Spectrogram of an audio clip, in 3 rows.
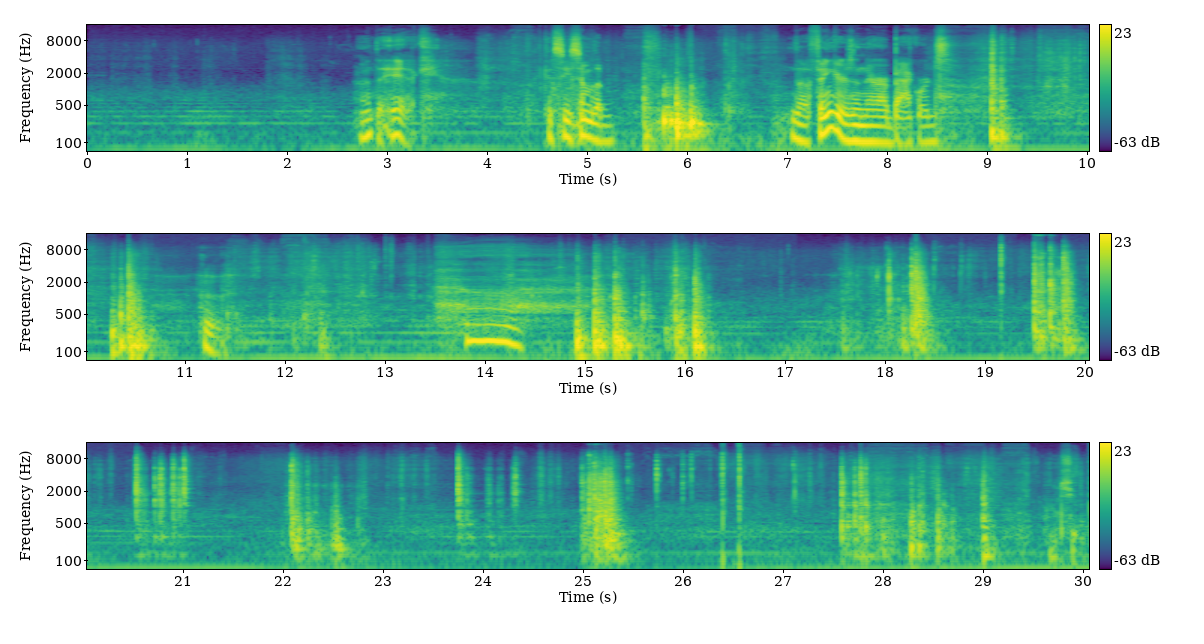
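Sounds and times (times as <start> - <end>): metal tools clinking and rattling: 17.5 - 21.2.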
